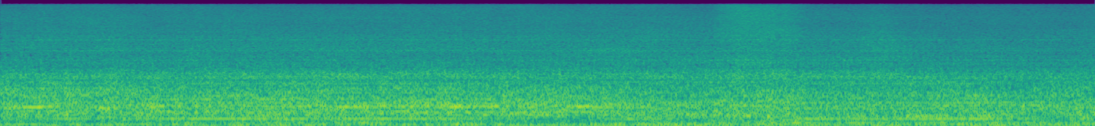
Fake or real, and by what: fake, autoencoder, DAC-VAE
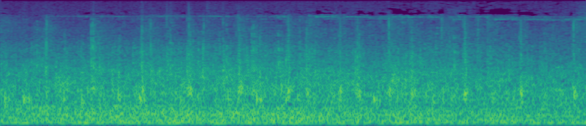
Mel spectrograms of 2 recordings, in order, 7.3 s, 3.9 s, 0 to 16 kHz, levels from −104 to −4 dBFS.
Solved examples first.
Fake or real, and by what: fake, vocoder, Vocos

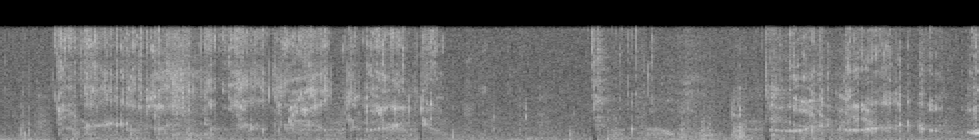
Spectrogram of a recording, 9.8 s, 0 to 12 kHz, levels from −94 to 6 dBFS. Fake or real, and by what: real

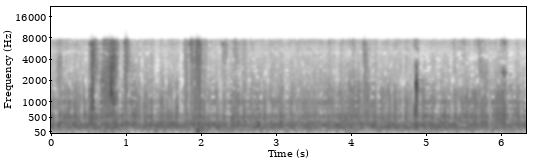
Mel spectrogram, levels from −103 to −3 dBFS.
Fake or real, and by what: fake, vocoder, BigVGAN v2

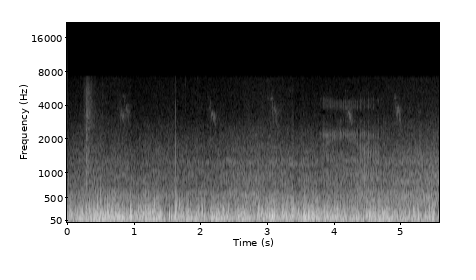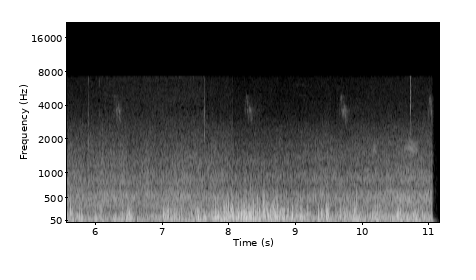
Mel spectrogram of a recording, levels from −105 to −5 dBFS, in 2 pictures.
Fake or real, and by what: real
